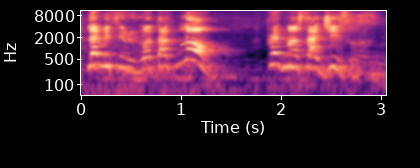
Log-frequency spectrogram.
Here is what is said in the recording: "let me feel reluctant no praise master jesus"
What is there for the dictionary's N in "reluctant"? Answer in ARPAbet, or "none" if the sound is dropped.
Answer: none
